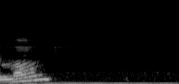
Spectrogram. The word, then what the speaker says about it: mange: Okay, so je mange, I'm not pronouncing the E.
